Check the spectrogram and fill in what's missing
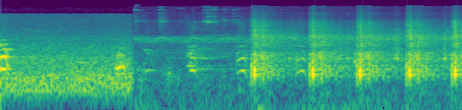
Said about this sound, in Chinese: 刚刚听到的是离前一晚枪战之中的声音。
